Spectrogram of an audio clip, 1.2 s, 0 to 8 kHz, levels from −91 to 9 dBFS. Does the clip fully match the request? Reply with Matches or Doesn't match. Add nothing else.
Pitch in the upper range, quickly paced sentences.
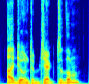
Doesn't match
